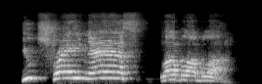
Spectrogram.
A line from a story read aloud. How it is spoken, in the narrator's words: He sees me and yells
